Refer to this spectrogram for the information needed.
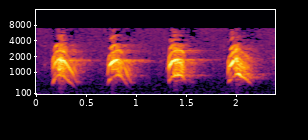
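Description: A dog named Rover barks four times in a steady, evenly spaced rhythm, in answer to being asked how much two and two is. Each bark is sharp, with quiet between them and no talking.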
